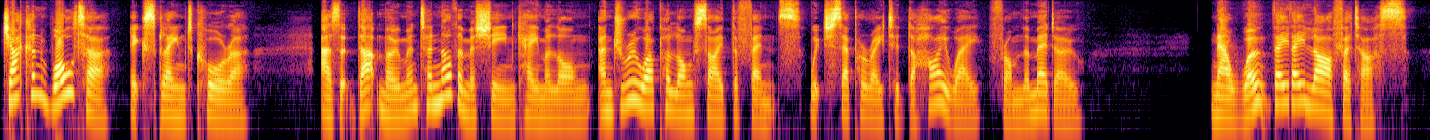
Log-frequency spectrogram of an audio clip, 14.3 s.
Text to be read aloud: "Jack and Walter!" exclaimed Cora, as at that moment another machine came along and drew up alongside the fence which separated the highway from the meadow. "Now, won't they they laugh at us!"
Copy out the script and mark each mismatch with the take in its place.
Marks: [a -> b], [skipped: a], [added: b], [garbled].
"Jack and Walter!" exclaimed Cora, as at that moment another machine came along and drew up alongside the fence which separated the highway from the meadow. "Now, won't they they laugh at us!"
